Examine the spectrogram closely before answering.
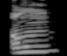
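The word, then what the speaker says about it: oob: And then the last one, which is on. It pronounced like on, kind of like that, right?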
